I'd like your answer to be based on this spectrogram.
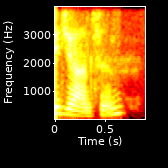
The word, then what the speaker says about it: Johnson: My name is Naomi Johnson.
